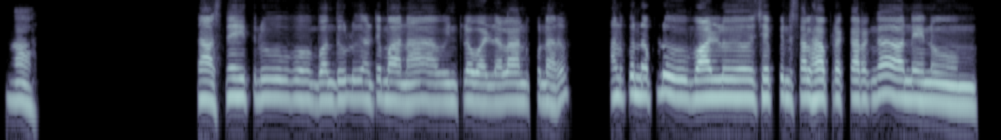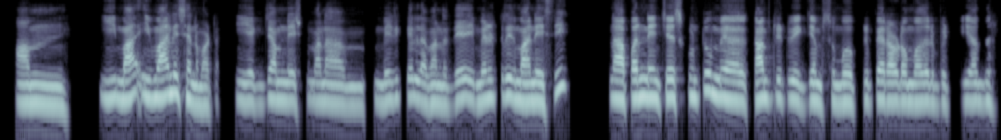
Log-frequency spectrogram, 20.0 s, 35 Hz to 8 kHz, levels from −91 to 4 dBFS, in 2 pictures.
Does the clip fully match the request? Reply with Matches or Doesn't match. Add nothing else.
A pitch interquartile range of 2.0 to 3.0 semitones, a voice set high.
Doesn't match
